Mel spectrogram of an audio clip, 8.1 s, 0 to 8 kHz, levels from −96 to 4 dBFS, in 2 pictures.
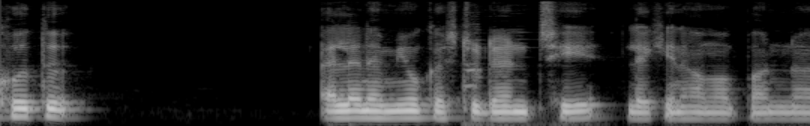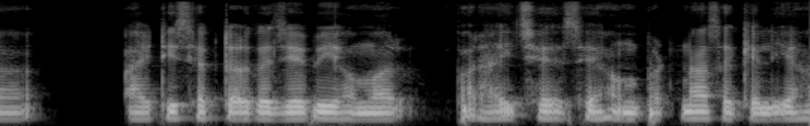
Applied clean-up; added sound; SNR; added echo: neural mask model DeepFilterNet 3.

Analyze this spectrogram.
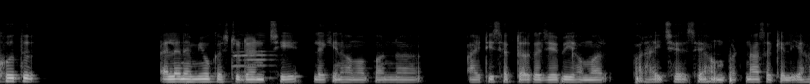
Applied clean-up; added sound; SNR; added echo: neural mask model RNNoise.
